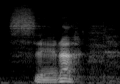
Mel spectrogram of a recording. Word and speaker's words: será: Well, we put an accent on the end to pull the stress out to the end, será. But it's a single R, so you're not going to say será. That would sound funky in Spanish.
